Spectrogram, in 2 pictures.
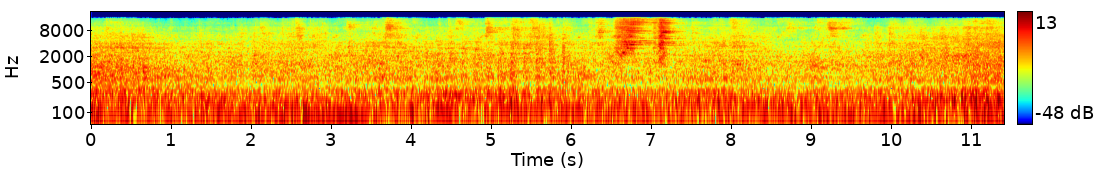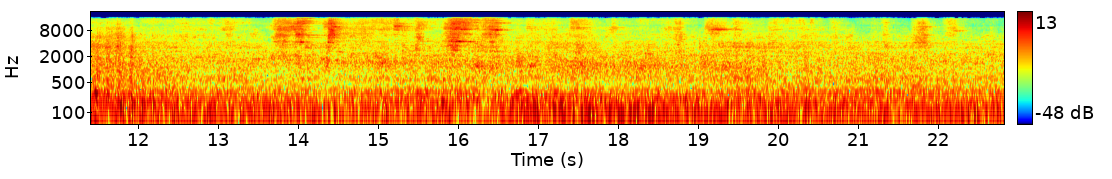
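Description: Freight train wheels clatter over rail joints.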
